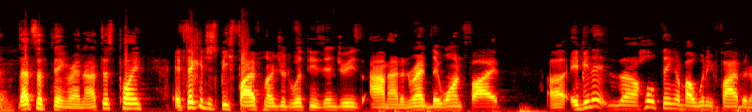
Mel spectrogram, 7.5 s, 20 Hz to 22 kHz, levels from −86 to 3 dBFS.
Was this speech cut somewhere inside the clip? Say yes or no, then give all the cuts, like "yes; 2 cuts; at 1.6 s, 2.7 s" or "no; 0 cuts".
yes; 2 cuts; at 3.9 s, 4.2 s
